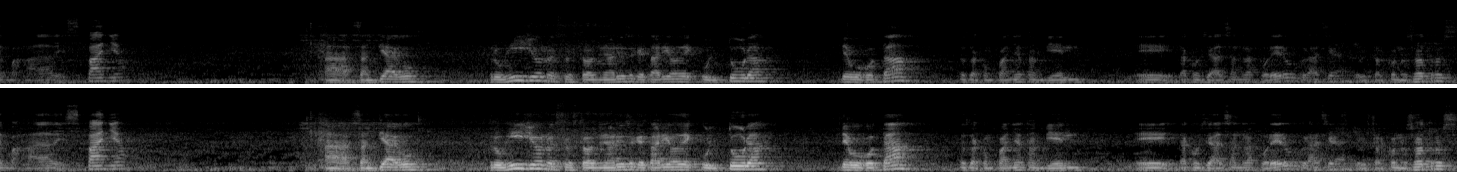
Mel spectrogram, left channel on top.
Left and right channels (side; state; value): left; quieter; 10.3 dB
